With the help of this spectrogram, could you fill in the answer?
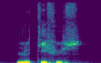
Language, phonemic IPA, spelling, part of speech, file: French, /ti.fys/, typhus, noun, Fr-typhus.ogg
- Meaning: typhus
